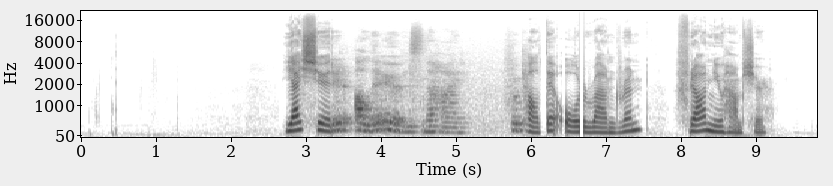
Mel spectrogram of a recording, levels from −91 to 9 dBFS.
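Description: From 3.38 to 5.96 s the speech turns hollow and roomy, about 5 dB quieter, with background noise around 30 dB below, most likely a switch to a distant microphone. At 6.65 to 6.71 s a gap between stream segments inserts 52 ms of hard-edged silence, which fits a timestamp mismatch at a 4-second segment boundary.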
